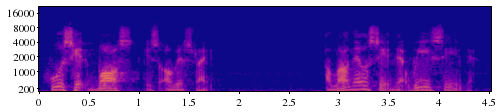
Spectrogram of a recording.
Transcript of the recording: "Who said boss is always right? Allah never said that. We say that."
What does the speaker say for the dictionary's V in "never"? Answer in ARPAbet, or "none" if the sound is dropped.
W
